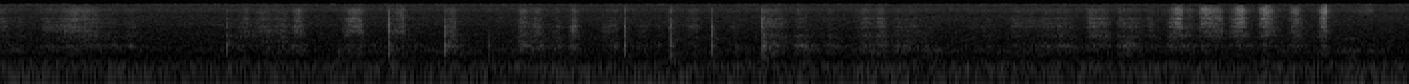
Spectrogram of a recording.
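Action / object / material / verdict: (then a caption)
tap / small plastic box tapped and scratched with a marker tip / plastic / none. The tip of a green felt-tip marker taps and scratches across the lid of a small, hollow, translucent plastic box of green tea floss picks held in one hand. Quiet, light ticks and bright, dry scratching strokes rise over a steady low rumble. Each tap leaves a faint, short-lived ring.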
